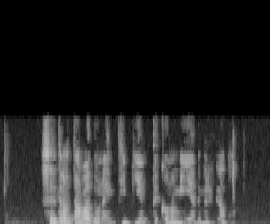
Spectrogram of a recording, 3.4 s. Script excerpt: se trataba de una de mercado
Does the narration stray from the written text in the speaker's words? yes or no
yes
